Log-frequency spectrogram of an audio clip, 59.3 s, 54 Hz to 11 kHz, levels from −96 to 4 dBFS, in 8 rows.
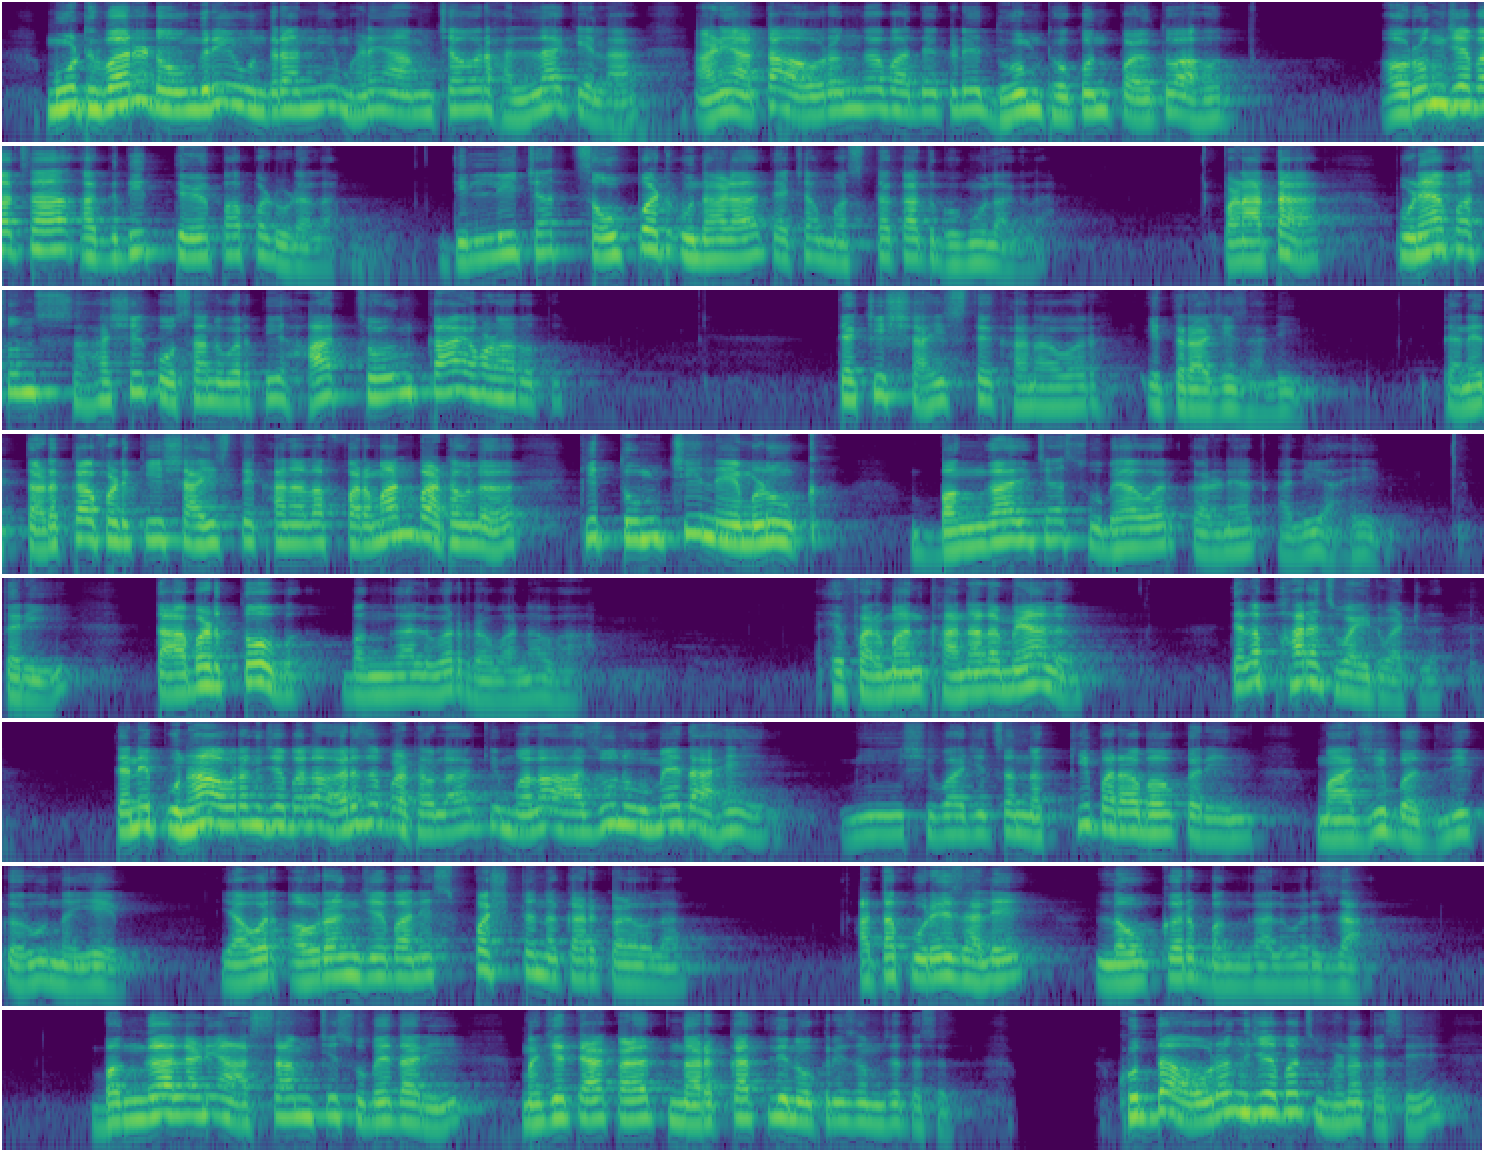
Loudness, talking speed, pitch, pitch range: -23 LUFS, 110 wpm, 170 Hz, 140-195 Hz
